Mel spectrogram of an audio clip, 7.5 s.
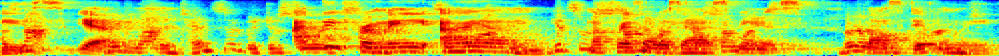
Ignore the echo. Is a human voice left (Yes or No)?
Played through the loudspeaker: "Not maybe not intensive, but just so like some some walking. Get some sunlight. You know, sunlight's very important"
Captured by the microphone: Yes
